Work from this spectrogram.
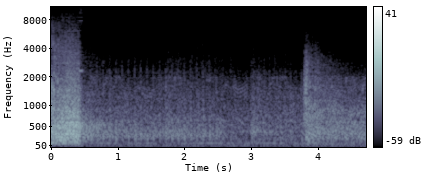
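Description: A shotgun blast fires in a video game: one sharp, loud boom at the start decays into a low rumble, followed a few seconds later by a second, softer report.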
